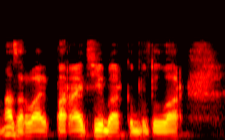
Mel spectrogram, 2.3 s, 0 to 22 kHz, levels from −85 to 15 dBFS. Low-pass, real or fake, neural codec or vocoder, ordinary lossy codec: none; fake; codec, 16 kHz, 16 kbps, FreqCodec, larger model; none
